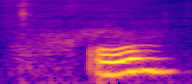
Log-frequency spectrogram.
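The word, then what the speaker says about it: ॐ: ओम उच्चारणार्थ प्रथम उ बोलकर तत्काल अपने होठों को बंद कर ले। इस ओ उच्चारण में अ उ मिला है। इन दोनों को योग से ही ओ उच्चारण होता है। शेष रहा मकार वह दोनों होठों के मिलाने से स्वतः म बन जाता है। उसका नास का द्वार गुंजार कर प्रकट करें। इस प्रकार अ ओ मा के संयोग से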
